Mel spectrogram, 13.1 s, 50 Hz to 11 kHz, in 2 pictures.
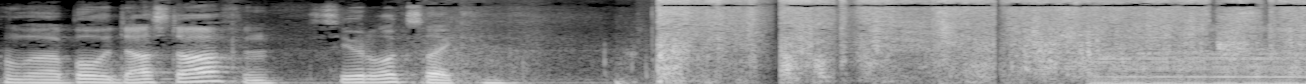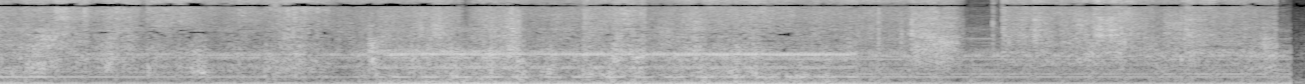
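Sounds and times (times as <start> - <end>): compressed air hissing: 3.3 - 13.0.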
